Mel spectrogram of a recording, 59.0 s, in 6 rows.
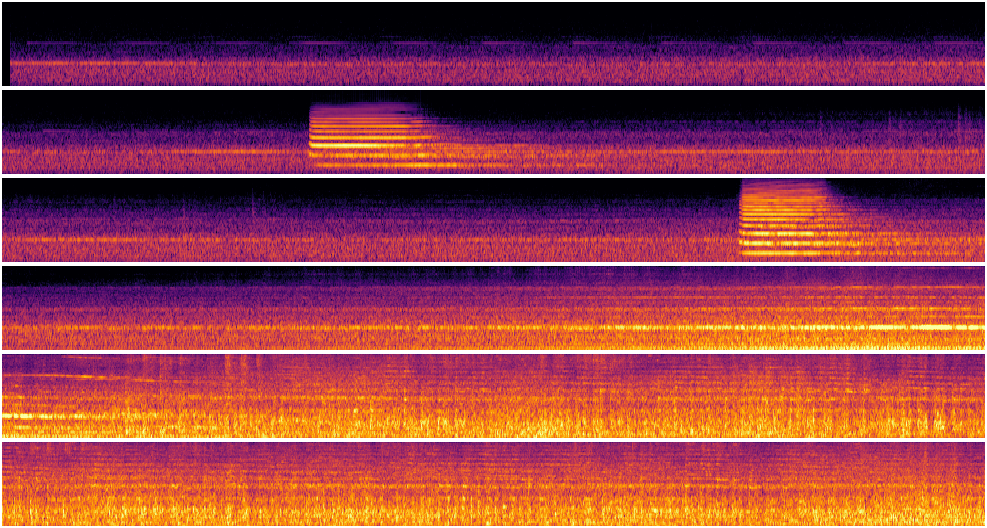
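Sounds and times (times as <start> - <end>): locomotive horn blast: 12.9 - 16.9, 27.0 - 29.8, 33.0 - 41.6
clickety-clack of wheels over rail joints: 17.9 - 23.2, 38.2 - 58.9
diesel engines whining: 29.0 - 42.9.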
